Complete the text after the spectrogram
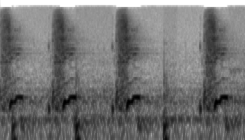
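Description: A small, cute sneeze repeated in a quick series of about four sharp, breathy bursts, each with a brief intake before it, moderately loud with no talking.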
